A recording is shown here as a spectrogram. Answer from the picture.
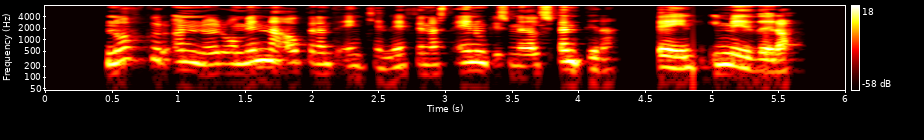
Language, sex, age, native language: Icelandic, female, 30-39, Icelandic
